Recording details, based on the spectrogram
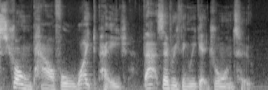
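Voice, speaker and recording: With a southern English accent, a man speaks in a somewhat breathy voice with ordinary pitch variation. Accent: southern English, fairly generic. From southern England and Wales. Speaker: photography podcast host. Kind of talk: photo critique livestream. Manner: hesitant, many restarts.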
